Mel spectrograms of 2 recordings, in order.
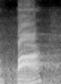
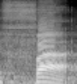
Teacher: Jangan dibaca pa tapi FA alirkan nafas kita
